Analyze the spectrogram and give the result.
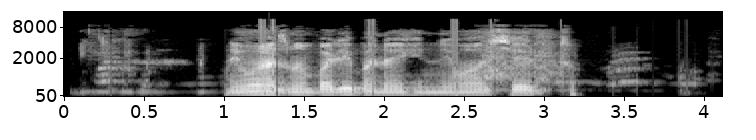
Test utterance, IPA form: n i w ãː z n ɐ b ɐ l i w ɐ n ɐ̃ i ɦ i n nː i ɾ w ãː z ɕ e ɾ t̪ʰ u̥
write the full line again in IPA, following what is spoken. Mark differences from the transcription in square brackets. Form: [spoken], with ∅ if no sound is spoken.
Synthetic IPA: n i w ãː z [m] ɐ b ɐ l i [b] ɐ n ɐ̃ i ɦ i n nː i [∅] w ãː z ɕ e ɾ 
